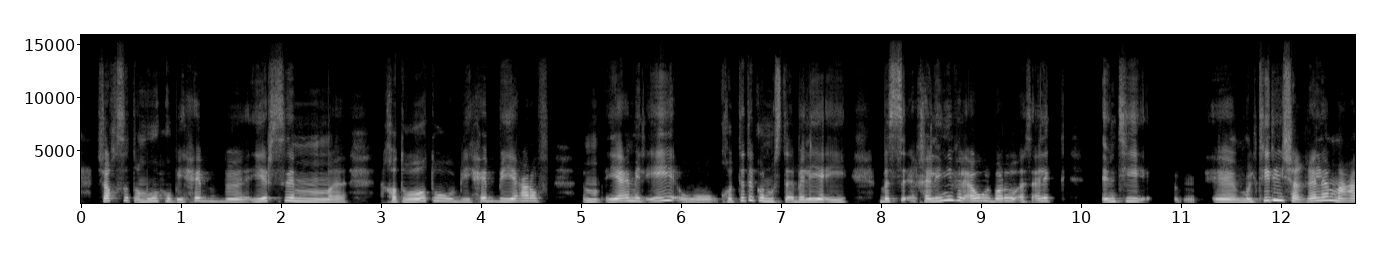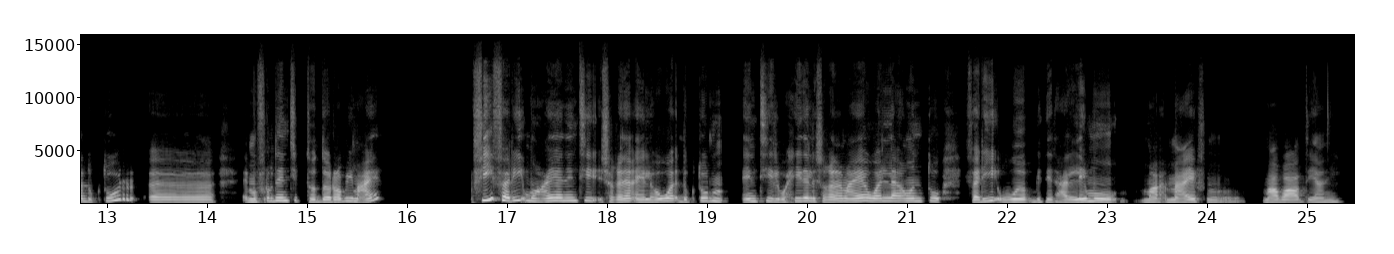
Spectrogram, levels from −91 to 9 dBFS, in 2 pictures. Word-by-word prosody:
شخص 255 +2 0
طموح، 240 +2 -3
وبيحب 225 +1 -3
يرسم 225 0 +1 0.5
خطواته، 220 +5 +1
وبيحب 235 +1 -2
يعرف 255 +3 +1 0.3
امم 200 -1 -3
يعمل 250 +3 +3
إيه، 290 +4 -1
وخطتِك 215 +8 -4
المستقبلية 210 -1 +2
إيه، 175 -5 -3 0.3
بس 235 +1 -1
خليني 260 +9 +2
في 300 - -3
الأول 260 +1 +2
برضه 245 -1 +1
أسألِك، 255 +4 -4 0.4
أنتِ 230 0 +1 0.9
آآ 210 -1 +5
قُلتِ 210 +2 -3
لي 330 +1 +5
شغالة 260 +3 +2
مع 240 -5 +2
دكتور 275 - -3 0.2
آآ 195 -1 -1 0.3
المفروض 215 +6 -1
أنتِ 275 -1 +2
بتتدربي 210 +3 +1
معاه؟ 240 - +1 1.0
في 315 - 0
فريق 305 0 +3
معيّن 260 +2 +2
أنتِ 270 0 -2
شغال 215 +1 -1
يعني 240 -3 +2
اللي 205 0 0
هو 245 +3 +5
دكتور 245 +3 -2 0.2
أنتِ 235 +2 -1
الوحيدة 240 +2 -1
اللي 245 -1 +3
شغال 225 +1 0
معاه، 245 +3 +4
والّا 250 0 +3
هو 245 +1 +2
أنتم 250 +1 -1 0.3
فريق 210 +5 0
وبتتعلموا 205 +1 +2 0.2
مع 185 -2 -2
معاه 190 +3 +1
في 200 -3 -10 0.2
مع 185 -1 +3
بعض 200 -1 +2
يعني؟ 180 +2 -7
230 Hz, 130 wpm, -22 LUFS, 205-255 Hz, 1.0 s, آآ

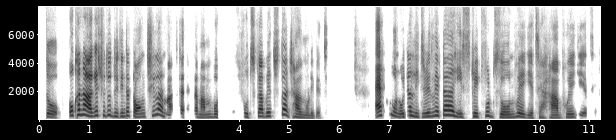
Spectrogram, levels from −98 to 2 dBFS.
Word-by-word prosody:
তো 225 - 0 0.4
ওখানে 355 +3 +4
আগে 275 +4 +4
শুধু 310 +2 -5
২-৩টা 245 +3 -4
টং 210 -1 +6 0.2
ছিল 320 +3 -7
আর - - 0
মাঝখানে 195 +5 -4
একটা 210 - -4
মাম 180 0 -1
ব - - -10 0.6
ফুচকা 240 +2 -2
বেঁচতো 260 +6 -6
আর - - -4
ঝালমুড়ি 180 -7 -3
বেঁচ - - -18 1.1
এখন 320 -4 -6
ঐটা 300 +8 -1
লিটারেলি 235 +5 -4
একটা 335 +4 +2 0.4
স্ট্রিট 235 -2 -5
ফুড 285 -2 -5 0.2
জোন 185 -1 -1
হয়ে 230 -3 0
গিয়েছে, 160 +3 -9 0.2
হাব 165 -2 +2
হয়ে 200 0 -4
গিয়েছে। 160 -1 -11
235 Hz, 155 wpm, -21 LUFS, 195-290 Hz, 1.1 s, টং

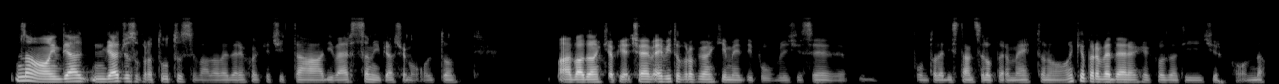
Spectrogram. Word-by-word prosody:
No, 175 -8 +6
in 125 0 +4
via 140 +2 +6
in 125 - -3
viaggio, 140 +2 +5
soprattutto 125 0 -7
se - - -10
vado 105 0 -14
a - - -9
vedere 105 +1 -9
qualche 110 0 -14
città 105 -1 -4
diversa, 110 +2 -4
mi 110 -2 -4
piace 110 +2 -7
molto. 105 +1 -12 1.0
Ma 115 - +4
vado 115 0 +7
anche 115 0 +1
a - - -14
pie 115 - -1
cioè, 125 - +4
evito 130 +1 +1
proprio 120 0 -1
anche 120 0 -5
i - - -3
mezzi 105 -1 -8
pubblici, 100 +1 -17
se 100 -2 -11 0.6
appunto 105 -2 -12
le 105 - -5
distanze 105 0 -6
lo 105 - -2
permettono 105 0 -8
anche 150 +3 -1
per 130 -3 +2
vedere 115 -2 +3
che 110 -2 -11
cosa 105 0 -7
ti 100 -1 -13
circonda. 105 +1 -14
110 Hz, 190 wpm, -22 LUFS, 105-120 Hz, 1.0 s, vado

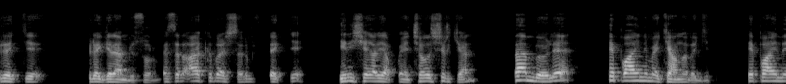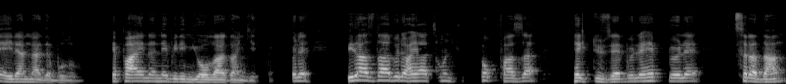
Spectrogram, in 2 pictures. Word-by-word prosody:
sürekli 135 -3 -2 0.4
süregelen - - +2
bir - - -8
sorun. 100 +1 -11
Mesela, 150 +4 -5
arkadaşlarım 150 -5 -3 0.2
sürekli - - -5 0.3
yeni 150 +3 +1
şeyler 150 0 +1
yapmaya 135 -5 -2
çalışırken 150 +2 -3 0.4
ben, 195 -3 +5
böyle, 150 +5 +3 0.3
hep 190 -1 0
aynı 175 0 +5
mekânlara 125 -6 0
git, 180 +1 -12 0.3
hep 155 +1 -2
aynı 160 -1 +3
eylemlerde 125 - -1
bulun, 175 -3 -11 0.2
hep 155 +1 -4
aynı, 150 -1 +5
ne 140 -1 -2
bileyim, 125 -3 -2
yollardan 115 - +2
gitmek. 175 0 -16 0.2
Böyle, 165 +1 0 0.4
biraz 185 +1 +5
daha, 185 -1 +5
böyle, 180 -1 +2
hayatımın 165 0 0 0.3
çok 175 -1 -4
fazla 150 +1 -2 0.3
tekdüze, 135 -4 +1
böyle, 150 +2 +1
hep, 170 -1 -2
böyle, 155 0 +1 0.3
sıradan, - - +3
155 Hz, 150 wpm, -24 LUFS, 135-170 Hz, 0.4 s, ben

